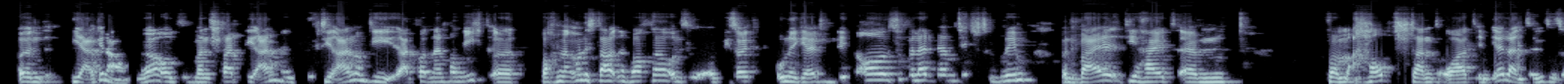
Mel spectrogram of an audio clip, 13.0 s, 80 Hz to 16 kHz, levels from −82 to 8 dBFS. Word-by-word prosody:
Und 185 Hz, -1 st, +1 dB, 0.2 s
ja, 195 Hz, 0 st, +3 dB
genau, 265 Hz, -, +1 dB
ne, 160 Hz, -, +1 dB
und 195 Hz, 0 st, 0 dB
man 175 Hz, 0 st, +1 dB
schreibt 195 Hz, +2 st, +2 dB
die -, -, +3 dB
an 255 Hz, -, +3 dB
und 220 Hz, -5 st, -5 dB
ruft 405 Hz, -, -10 dB
die -, -, +3 dB
an 270 Hz, -, +2 dB
und 250 Hz, -3 st, -2 dB
die 195 Hz, -, +3 dB
antworten 205 Hz, -1 st, -1 dB
einfach 185 Hz, +2 st, -1 dB
nicht, 245 Hz, +6 st, 0 dB
äh, 175 Hz, -1 st, +1 dB, 0.2 s
wochenlang 200 Hz, +2 st, 0 dB
und 250 Hz, -, 0 dB
es 245 Hz, -1 st, +2 dB
dauert 230 Hz, -1 st, +4 dB
'ne 215 Hz, -, -3 dB
Woche 210 Hz, +4 st, -1 dB
und, -, -, -1 dB
äh, -, -, -2 dB
wie -, -, -7 dB
sollte 200 Hz, 0 st, +2 dB
ich -, -, -40 dB
ohne 195 Hz, -1 st, +2 dB
Geld 175 Hz, 0 st, +2 dB
schon 180 Hz, -1 st, -9 dB
leben. 195 Hz, +1 st, 0 dB
„Oh, 260 Hz, +1 st, +4 dB
es 260 Hz, -, -2 dB
tut 275 Hz, 0 st, -6 dB
mir 240 Hz, -, 0 dB
leid, 250 Hz, +1 st, +3 dB
wir 240 Hz, -, 0 dB
haben 240 Hz, -, -5 dB
ein -, -, -10 dB
technisches 245 Hz, +1 st, -2 dB
Problem.“ 240 Hz, +8 st, -1 dB, 0.2 s
Und -, -, -1 dB
weil 475 Hz, -1 st, +2 dB
die 215 Hz, -2 st, -1 dB
halt, 190 Hz, 0 st, +1 dB
ähm, 180 Hz, +1 st, 0 dB, 0.8 s
vom 180 Hz, -3 st, +1 dB, 0.2 s
Hauptstandort 175 Hz, -5 st, +1 dB
in 160 Hz, -, -2 dB
Irland 245 Hz, -11 st, +2 dB
sind, 165 Hz, +3 st, -2 dB
200 Hz, 250 wpm, -13 LUFS, 180-240 Hz, 0.8 s, dauert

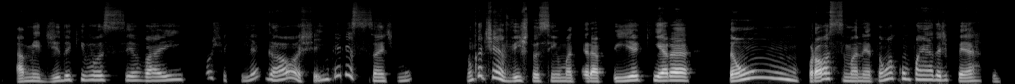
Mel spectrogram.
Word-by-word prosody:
à 140 Hz, -, -1 dB
medida 160 Hz, +4 st, -3 dB
que 210 Hz, +2 st, -7 dB
você 205 Hz, -2 st, -3 dB
vai 185 Hz, +5 st, -2 dB, 0.2 s
Poxa, 295 Hz, 0 st, -16 dB
que -, -, -16 dB
legal, 240 Hz, +4 st, -1 dB
achei 255 Hz, -, -4 dB
interessante, 225 Hz, -, -5 dB
né. 175 Hz, +3 st, -9 dB, 0.6 s
Nunca 400 Hz, -, -4 dB
tinha 300 Hz, -9 st, +1 dB
visto 170 Hz, -1 st, -2 dB
assim 155 Hz, 0 st, -3 dB
uma 150 Hz, -1 st, -2 dB
terapia 150 Hz, +5 st, +3 dB
que 195 Hz, -1 st, +1 dB
era 180 Hz, 0 st, +8 dB, 0.4 s
tão 265 Hz, -, +2 dB
próxima, 175 Hz, -12 st, +3 dB
né, 155 Hz, -1 st, -3 dB
tão 180 Hz, +10 st, -2 dB
acompanhada 235 Hz, -6 st, 0 dB
de 200 Hz, -, -7 dB
perto. 160 Hz, -6 st, -3 dB
190 Hz, 155 wpm, -24 LUFS, 165-230 Hz, 0.6 s, era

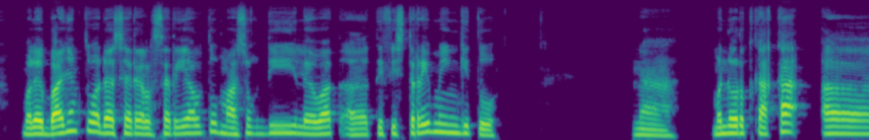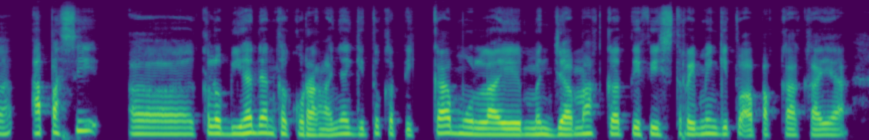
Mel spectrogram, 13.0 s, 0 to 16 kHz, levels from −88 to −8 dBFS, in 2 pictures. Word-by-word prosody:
mulai 175 Hz, 0 st, +5 dB
banyak, 190 Hz, +9 st, +4 dB
tuh, 240 Hz, -, +2 dB
ada 190 Hz, -4 st, +5 dB
serial-serial, 180 Hz, +1 st, +1 dB
tuh, 225 Hz, +1 st, -3 dB
masuk 175 Hz, +1 st, -2 dB
di 195 Hz, 0 st, -1 dB
lewat, 175 Hz, +1 st, +2 dB
eee, 150 Hz, -1 st, -2 dB
TV 170 Hz, +2 st, -5 dB
streaming 205 Hz, +3 st, +1 dB
gitu. 155 Hz, -9 st, -2 dB, 1.0 s
Nah, 140 Hz, -4 st, -3 dB, 0.3 s
menurut 190 Hz, +2 st, +4 dB
Kakak, 225 Hz, +5 st, +2 dB
eee, 180 Hz, -1 st, +2 dB, 0.2 s
apa, 185 Hz, +2 st, 0 dB
sih, 255 Hz, +4 st, -3 dB, 0.2 s
eee, 170 Hz, -1 st, -1 dB
kelebihan 180 Hz, +1 st, +2 dB
dan 195 Hz, -2 st, +1 dB
kekurangannya 160 Hz, -2 st, -1 dB
gitu, 160 Hz, +2 st, -7 dB
ketika 175 Hz, +3 st, -2 dB
mulai 160 Hz, -3 st, +3 dB
menjamah 160 Hz, +2 st, +1 dB
ke 170 Hz, -, -1 dB
TV 165 Hz, 0 st, -1 dB
streaming 170 Hz, +2 st, -3 dB
gitu. 170 Hz, -, -3 dB
Apakah 150 Hz, -1 st, -3 dB
kayak, 145 Hz, 0 st, -3 dB
175 Hz, 150 wpm, -23 LUFS, 160-190 Hz, 1.0 s, mulai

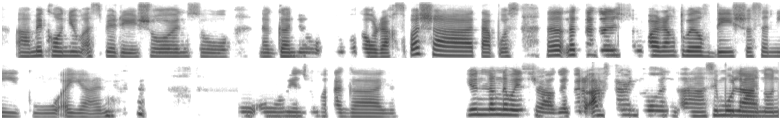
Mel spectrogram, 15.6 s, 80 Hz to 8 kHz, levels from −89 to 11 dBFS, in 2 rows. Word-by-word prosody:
ah, 200 Hz, -1 st, -2 dB
meconium 220 Hz, -1 st, +1 dB
aspiration 195 Hz, -1 st, -2 dB
so 180 Hz, -2 st, -7 dB, 0.3 s
nagka 185 Hz, +1 st, 0 dB
pneumothorax 195 Hz, -, -3 dB
pa 285 Hz, +3 st, +5 dB
siya 225 Hz, -6 st, +5 dB
tapos, 195 Hz, 0 st, -1 dB, 0.3 s
na 245 Hz, +1 st, +4 dB
nagtagal 260 Hz, -1 st, +4 dB
siya 235 Hz, -, -18 dB
parang 225 Hz, -1 st, +4 dB
12 220 Hz, -3 st, +3 dB
days 205 Hz, +2 st, +2 dB
siya 205 Hz, -, -4 dB
sa 210 Hz, -, -6 dB
NICU, 180 Hz, -3 st, -9 dB
ayan. 175 Hz, +1 st, -5 dB, 1.3 s
Oo, 205 Hz, 0 st, -7 dB
medyo 200 Hz, -1 st, -6 dB
matagal. 185 Hz, -2 st, -4 dB, 0.8 s
Yun 275 Hz, 0 st, +3 dB
lang 275 Hz, 0 st, +4 dB
naman 260 Hz, -2 st, +5 dB
yung 260 Hz, -, -17 dB
struggle, 195 Hz, -4 st, 0 dB
pero 230 Hz, -, -1 dB
after 260 Hz, +2 st, +3 dB
no'n, 245 Hz, -2 st, -4 dB, 0.2 s
ah, 205 Hz, 0 st, -1 dB
simula 240 Hz, -2 st, +5 dB
no'n 205 Hz, 0 st, -2 dB
205 Hz, 125 wpm, -22 LUFS, 190-235 Hz, 1.3 s, pa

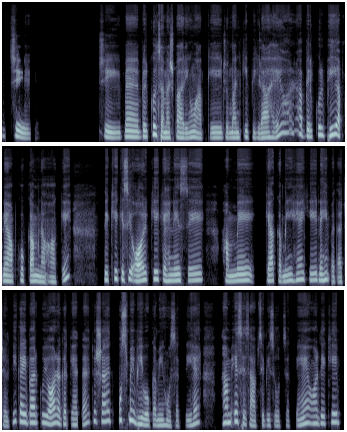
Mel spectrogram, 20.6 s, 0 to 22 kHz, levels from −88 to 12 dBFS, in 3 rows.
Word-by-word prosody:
जी। 140 Hz, -9 st, +1 dB, 1.4 s
जी, 140 Hz, -3 st, 0 dB
मैं 160 Hz, -2 st, +4 dB
बिल्कुल 170 Hz, +9 st, +3 dB
समझ 140 Hz, -6 st, +3 dB
पा 145 Hz, -3 st, +2 dB
रही 135 Hz, 0 st, -1 dB
हूँ 155 Hz, +2 st, +1 dB
आपके 140 Hz, +1 st, -3 dB
जो 140 Hz, -, -4 dB
मन 140 Hz, 0 st, 0 dB
की 160 Hz, -, -2 dB
पीड़ा 140 Hz, 0 st, -1 dB
है 145 Hz, +7 st, -1 dB
और 280 Hz, 0 st, -5 dB
आप 235 Hz, -, 0 dB
बिल्कुल 190 Hz, +5 st, +2 dB
भी 215 Hz, +5 st, +5 dB
अपने 165 Hz, -8 st, +2 dB
आप 150 Hz, -1 st, +3 dB
को 170 Hz, -, -2 dB
कम 155 Hz, 0 st, +5 dB
ना 140 Hz, -1 st, +1 dB, 0.2 s
आंकें। 180 Hz, -, -2 dB, 0.7 s
देखिए 185 Hz, +4 st, 0 dB
किसी 200 Hz, +1 st, +2 dB
ओर 160 Hz, +3 st, +6 dB
के 210 Hz, -1 st, +3 dB
कहने 170 Hz, 0 st, +3 dB
से, 175 Hz, +2 st, -1 dB, 0.4 s
हम 160 Hz, -, +2 dB
में 170 Hz, +2 st, +2 dB, 0.2 s
क्या 165 Hz, -1 st, +3 dB
कमी 155 Hz, +3 st, 0 dB
है 190 Hz, +5 st, 0 dB
ये 180 Hz, +1 st, 0 dB
नहीं 175 Hz, +3 st, +3 dB
पता 135 Hz, -2 st, -6 dB
चलती, 135 Hz, -, -7 dB
कई 240 Hz, -3 st, +5 dB
बार 225 Hz, +1 st, +2 dB
कोई 220 Hz, -1 st, -2 dB
और 190 Hz, +3 st, +5 dB
अगर 180 Hz, -4 st, -1 dB
कहता 165 Hz, 0 st, -5 dB
है 205 Hz, -, -4 dB
तो 265 Hz, -, -3 dB
शायद 255 Hz, +1 st, +1 dB
उसमें 295 Hz, -1 st, +3 dB
भी 180 Hz, -3 st, +1 dB
वो 155 Hz, -2 st, +1 dB
कमी 150 Hz, -1 st, -2 dB
हो 150 Hz, -2 st, -3 dB
सकती 145 Hz, +2 st, -9 dB
है, 195 Hz, +8 st, -2 dB, 0.5 s
हम 225 Hz, +1 st, +3 dB
इस 260 Hz, -3 st, +3 dB
हिसाब 150 Hz, -7 st, -4 dB
से 145 Hz, -, -7 dB
भी 145 Hz, +1 st, -9 dB
सोच 135 Hz, -3 st, -10 dB
सकते 140 Hz, +2 st, -16 dB
हैं। 180 Hz, +7 st, 0 dB
और 200 Hz, -1 st, -2 dB
देखिए 210 Hz, +5 st, -2 dB
165 Hz, 190 wpm, -20 LUFS, 145-205 Hz, 1.4 s, ओर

